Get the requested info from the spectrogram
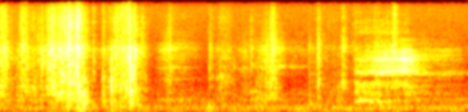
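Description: Packing material being handled on a bicycle's handlebar and fork: rustling of plastic and foam wrapping with several sharp clicks and knocks in the first second and a half, then quieter handling.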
